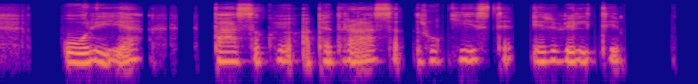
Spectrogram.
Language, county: Lithuanian, Kaunas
